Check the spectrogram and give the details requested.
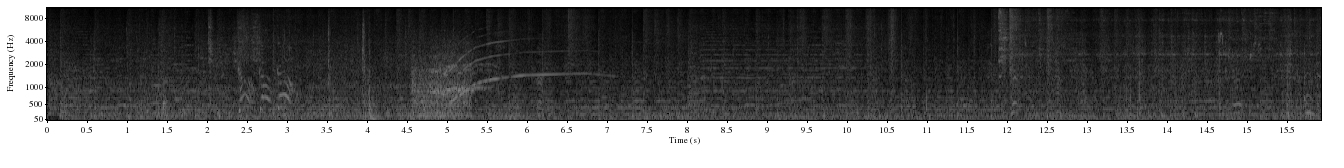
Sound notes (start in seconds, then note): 4.4 siren wails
